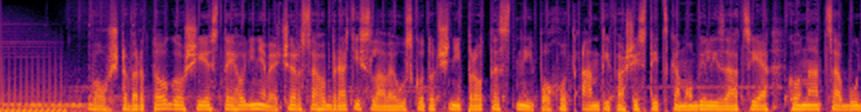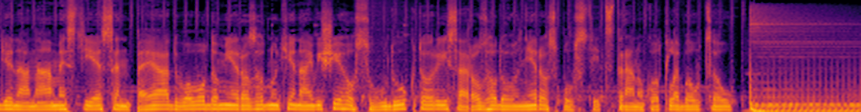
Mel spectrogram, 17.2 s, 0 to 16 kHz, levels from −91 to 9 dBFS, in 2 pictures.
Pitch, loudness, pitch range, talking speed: 110 Hz, -16 LUFS, 105-120 Hz, 110 wpm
